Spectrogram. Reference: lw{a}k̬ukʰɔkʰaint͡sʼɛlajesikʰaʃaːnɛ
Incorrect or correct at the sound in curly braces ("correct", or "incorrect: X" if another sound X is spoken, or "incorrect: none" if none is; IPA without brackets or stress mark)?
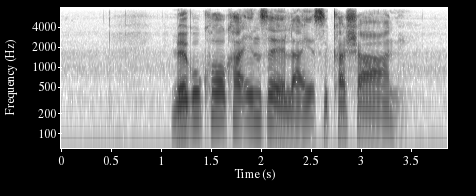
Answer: incorrect: e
